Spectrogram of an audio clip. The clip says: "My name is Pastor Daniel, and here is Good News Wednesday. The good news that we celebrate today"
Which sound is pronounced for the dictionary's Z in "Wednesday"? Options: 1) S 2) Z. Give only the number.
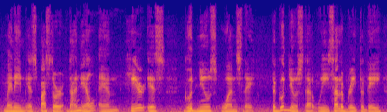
1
